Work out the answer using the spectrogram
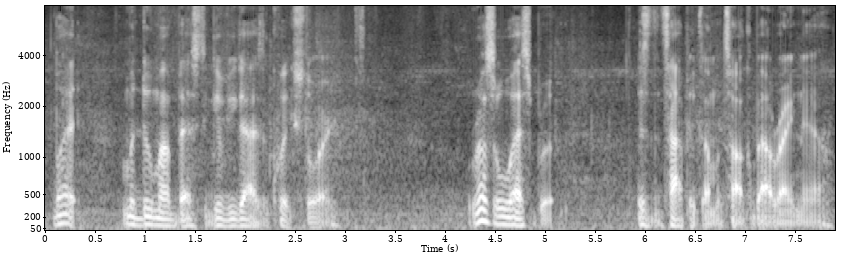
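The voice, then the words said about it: Weak, sick-sounding voice. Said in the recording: “I was under the weather, as you could tell. My voice has still not came back.”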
